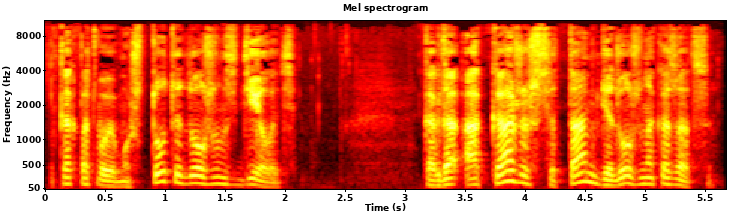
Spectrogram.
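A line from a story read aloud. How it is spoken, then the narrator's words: Plain question. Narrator (Russian): спросила Сьюзен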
